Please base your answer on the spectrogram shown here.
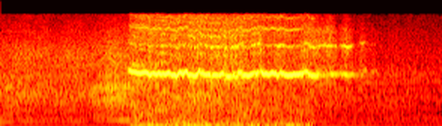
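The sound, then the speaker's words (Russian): A car brakes to a halt with a loud, sustained squeal lasting about a second, which then fades away into a low steady background hum. “Автомобиль остановился.”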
